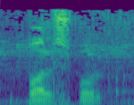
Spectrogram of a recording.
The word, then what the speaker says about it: Wolfsburgo: ¿cómo se dice, por favor? – Wolfsburgo.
